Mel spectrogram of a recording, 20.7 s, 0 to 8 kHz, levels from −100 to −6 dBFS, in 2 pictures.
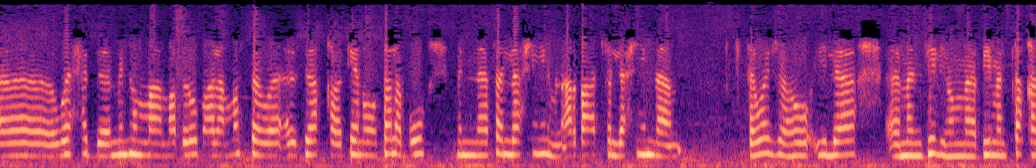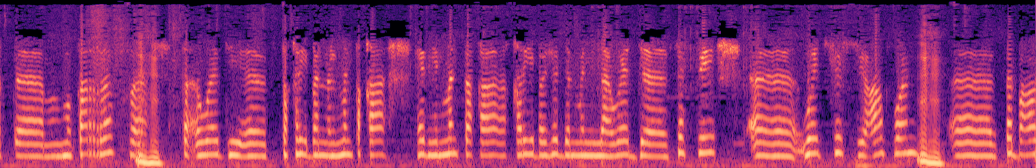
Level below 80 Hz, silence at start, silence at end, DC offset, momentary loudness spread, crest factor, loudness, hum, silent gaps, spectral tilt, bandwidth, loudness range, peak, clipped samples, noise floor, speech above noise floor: -40 dBFS; 0 s; 0 s; under 0.1%; 5 LU; 14 dB; -21 LUFS; none; none; -7 dB/octave; 7.6 kHz; 1 LU; -6 dBFS; under 0.1%; -41 dBFS; 21 dB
